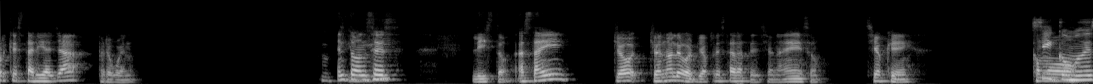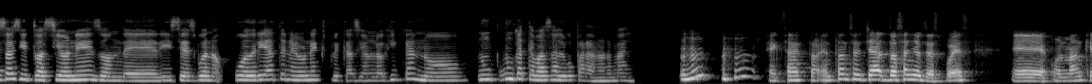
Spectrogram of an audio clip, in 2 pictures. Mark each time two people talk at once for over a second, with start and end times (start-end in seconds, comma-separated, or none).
none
